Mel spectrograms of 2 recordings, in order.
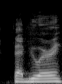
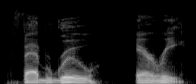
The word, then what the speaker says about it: February: the word February okay February there is an R after the B February so say like say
